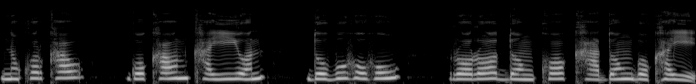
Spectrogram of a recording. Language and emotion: Bodo, neutral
